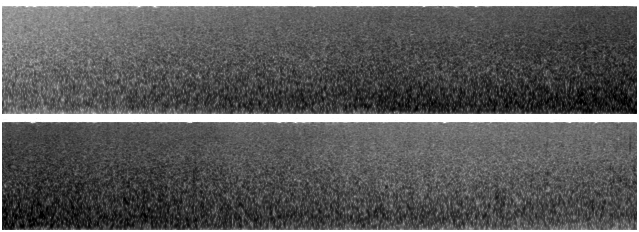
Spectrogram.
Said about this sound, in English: Feel the relief Paul felt as his weariness washes away with each wave lapping his legs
